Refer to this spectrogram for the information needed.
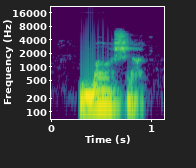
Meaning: A female given name from Latin
- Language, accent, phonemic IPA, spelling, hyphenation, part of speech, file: English, Southern England, /ˈmɑːʃə/, Marcia, Mar‧cia, proper noun, LL-Q1860 (eng)-Marcia.wav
